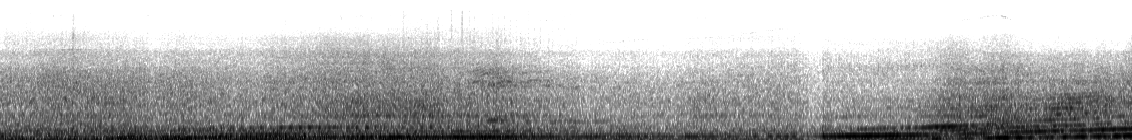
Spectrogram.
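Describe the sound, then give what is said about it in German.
A white Lamborghini sports car accelerates hard in Hannover, its low engine drone holding steady before a sudden jump in loudness, after which the engine's pitch climbs as it revs. “Was ihr da gehört habt, war ein weißer Lamborghini.”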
